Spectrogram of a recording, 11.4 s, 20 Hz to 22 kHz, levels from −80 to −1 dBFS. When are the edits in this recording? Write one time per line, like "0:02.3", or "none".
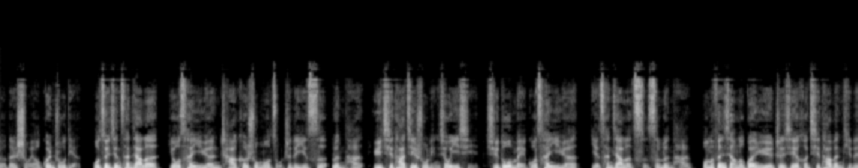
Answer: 0:01.1
0:04.4
0:04.9
0:06.4
0:09.3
